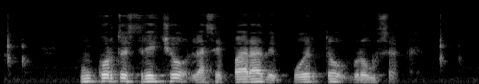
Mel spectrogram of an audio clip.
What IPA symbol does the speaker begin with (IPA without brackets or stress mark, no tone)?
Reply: u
